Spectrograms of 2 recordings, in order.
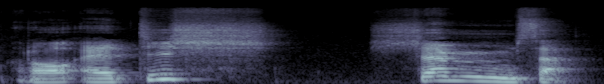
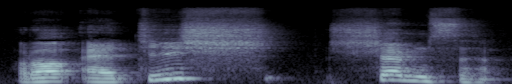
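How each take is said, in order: No difference in how they are said.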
